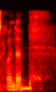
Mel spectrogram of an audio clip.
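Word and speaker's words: Klendathu: Is that pronounced? Yes, it's Clendau.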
